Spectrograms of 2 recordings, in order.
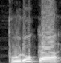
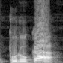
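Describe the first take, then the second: First: "puruca" stressed on the middle syllable, pu-RU-ca; stress on second syllable. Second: "purucá" stressed on the final syllable, pu-ru-CA; stress on last syllable. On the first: Lecturer contrasting two accepted stresses, "puruca" stressed on RU. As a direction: say "puruca" with the accent on RU. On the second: Lecturer contrasting two accepted stresses, "purucá" stressed on final CA. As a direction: land the accent on the last CA of "purucá". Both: Shown as a demonstration. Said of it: "pueden tener el acento en cualquiera de las dos".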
